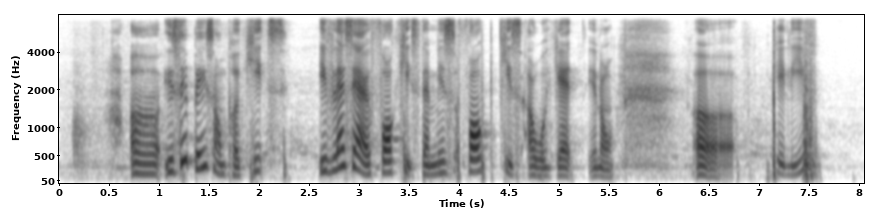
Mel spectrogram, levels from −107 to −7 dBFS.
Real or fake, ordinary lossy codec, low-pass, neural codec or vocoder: real; none; 7.2 kHz; none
